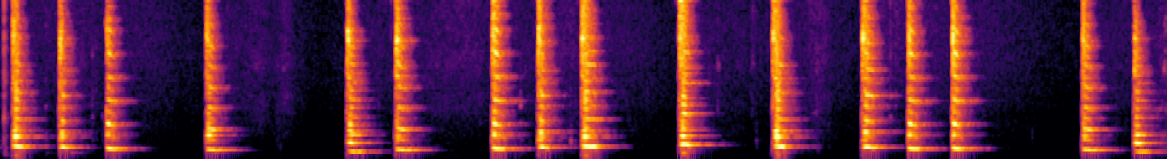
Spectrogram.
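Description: A flute-type wind instrument playing a tune in short, detached notes, each starting sharply and dying away quickly, with a pause about two seconds in. The notes are played with too little breath.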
